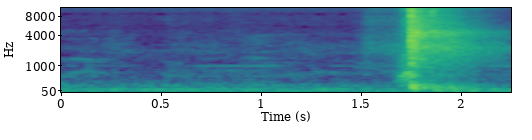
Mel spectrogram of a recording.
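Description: Pitching wedge striking a golf ball off an artificial-turf hitting mat: one sharp crack near the end, with a short echo after it.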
